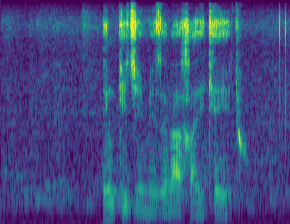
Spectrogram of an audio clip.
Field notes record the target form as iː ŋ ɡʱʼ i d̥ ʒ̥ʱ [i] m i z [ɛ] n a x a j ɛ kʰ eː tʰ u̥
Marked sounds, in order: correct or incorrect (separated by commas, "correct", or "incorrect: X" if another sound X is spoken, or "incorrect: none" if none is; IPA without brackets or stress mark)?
correct, correct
